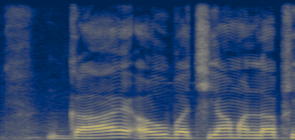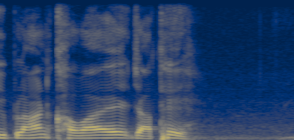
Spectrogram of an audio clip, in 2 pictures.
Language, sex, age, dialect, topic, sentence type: Chhattisgarhi, male, 25-30, Western/Budati/Khatahi, agriculture, statement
